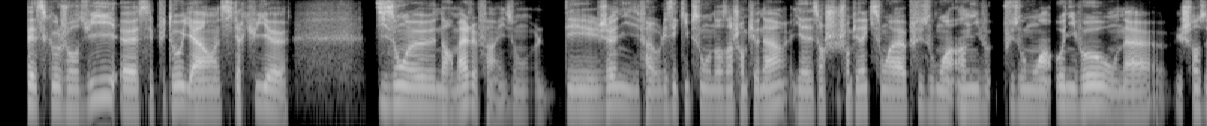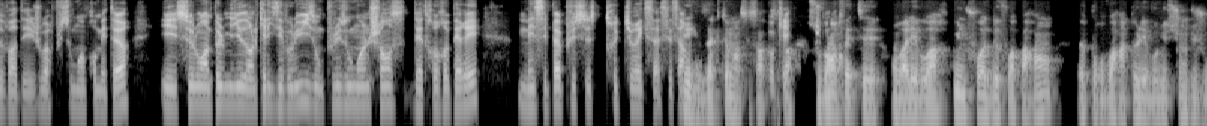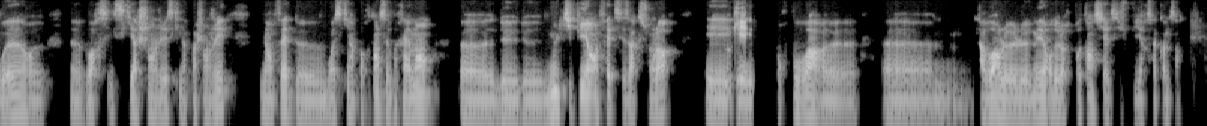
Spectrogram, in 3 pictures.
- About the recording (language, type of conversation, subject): French, podcast, Peux-tu me parler d’un projet qui te passionne en ce moment ?
- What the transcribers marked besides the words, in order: drawn out: "hem"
